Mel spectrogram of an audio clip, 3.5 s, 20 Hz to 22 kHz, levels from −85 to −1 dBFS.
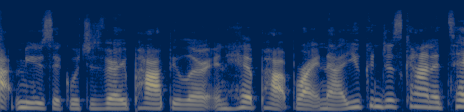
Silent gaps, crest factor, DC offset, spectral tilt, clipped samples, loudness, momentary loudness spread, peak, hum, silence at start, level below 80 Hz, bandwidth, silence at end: none; 22 dB; under 0.1%; -4.5 dB/octave; under 0.1%; -38 LUFS; 9 LU; -16 dBFS; none; 0 s; -88 dBFS; 15 kHz; 0 s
